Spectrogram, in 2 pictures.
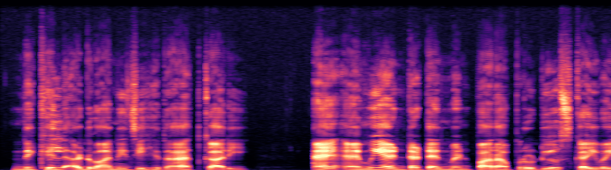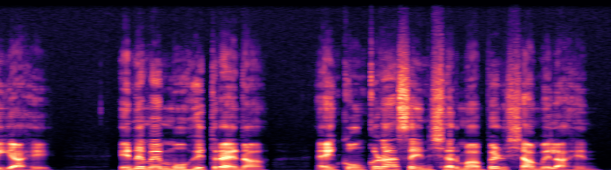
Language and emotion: Sindhi, neutral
